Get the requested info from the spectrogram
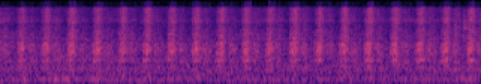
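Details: Rottweiler panting while giving birth to puppies: rapid, regular breathy pulses about two to three per second, steady throughout, with a low background hum.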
